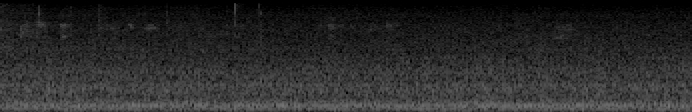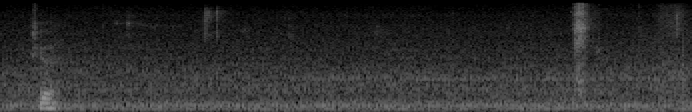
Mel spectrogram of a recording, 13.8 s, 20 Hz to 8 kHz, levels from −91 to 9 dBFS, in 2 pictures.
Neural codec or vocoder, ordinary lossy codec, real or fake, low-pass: none; none; real; 7.2 kHz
